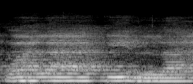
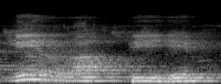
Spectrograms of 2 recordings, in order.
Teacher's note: Nun sukun atau tanwin bertemu lam atau ro, namanya idgham bila gunnah. Cara bacanya dibaca tidak dengung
